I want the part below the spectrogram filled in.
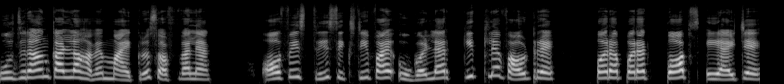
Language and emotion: Goan Konkani, angry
